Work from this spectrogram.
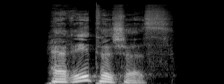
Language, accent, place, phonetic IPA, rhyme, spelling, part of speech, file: German, Germany, Berlin, [hɛˈʁeːtɪʃəs], -eːtɪʃəs, häretisches, adjective, De-häretisches.ogg
- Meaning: strong/mixed nominative/accusative neuter singular of häretisch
